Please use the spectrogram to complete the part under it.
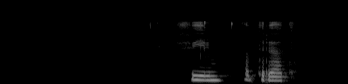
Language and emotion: Russian, neutral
